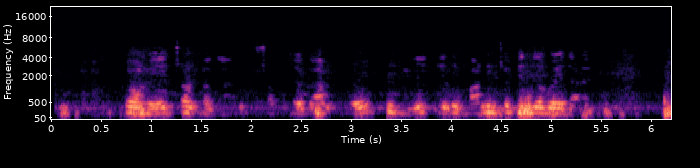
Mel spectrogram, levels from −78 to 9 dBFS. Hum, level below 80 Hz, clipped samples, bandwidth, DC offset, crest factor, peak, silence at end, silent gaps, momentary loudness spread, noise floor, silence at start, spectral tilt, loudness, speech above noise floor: none; -48 dBFS; under 0.1%; 6.2 kHz; under 0.1%; 18 dB; -2 dBFS; 0 s; none; 21 LU; -51 dBFS; 0.1 s; -11 dB/octave; -19 LUFS; 32 dB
